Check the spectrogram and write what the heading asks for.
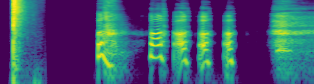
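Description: A single sharp slap on skin, delivered with large breasts, rings out at the start, followed by a gasp, a quick series of short voiced cries, and a breathy sigh, with no words.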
